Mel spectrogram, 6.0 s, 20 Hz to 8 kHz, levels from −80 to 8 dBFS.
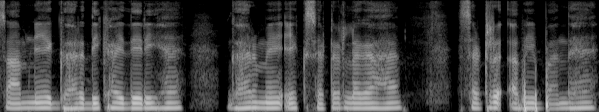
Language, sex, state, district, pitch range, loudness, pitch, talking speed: Hindi, male, Jharkhand, Palamu, 130-140 Hz, -19 LUFS, 135 Hz, 170 wpm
